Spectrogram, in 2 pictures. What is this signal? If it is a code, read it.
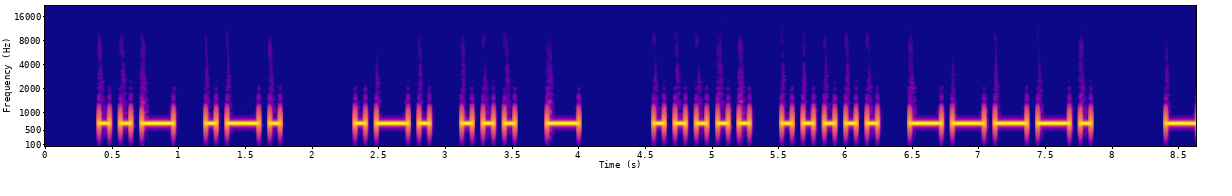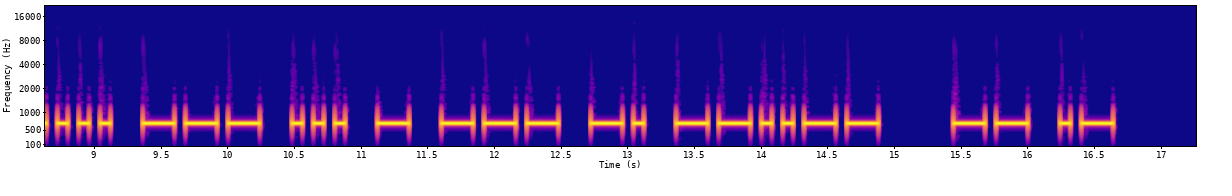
Morse code, heard as a keyed tone, about 15 wpm, 700 Hz. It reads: UR RST 559 BOSTON, MA
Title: K1USN SST QSO Practice 15wpm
